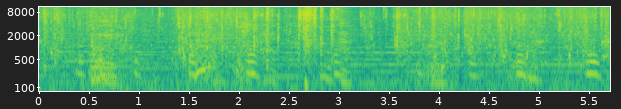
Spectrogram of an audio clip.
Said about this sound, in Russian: Не раздеваясь, парни входят в озеро.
